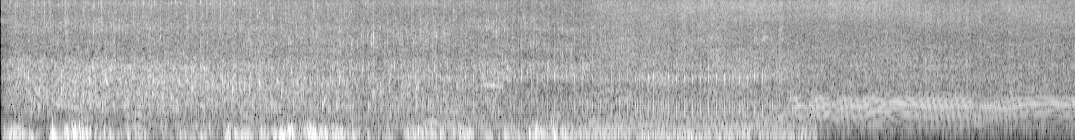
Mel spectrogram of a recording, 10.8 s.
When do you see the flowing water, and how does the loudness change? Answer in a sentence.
You can hear the flowing water from 0.0 to 10.7 s, getting quieter.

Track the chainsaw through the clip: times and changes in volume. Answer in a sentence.
The chainsaw can be heard from 0.0 to 10.7 s, getting louder.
